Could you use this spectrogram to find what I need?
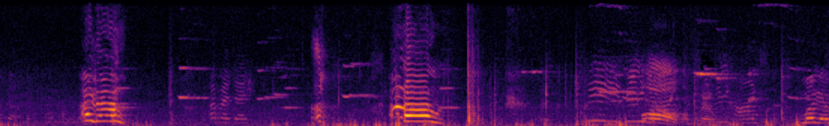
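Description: A young boy talks and calls out excitedly close by.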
